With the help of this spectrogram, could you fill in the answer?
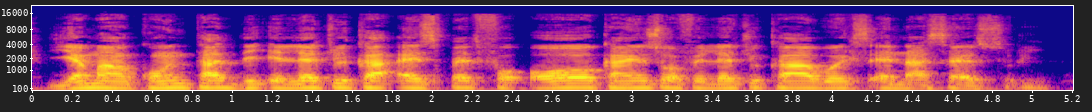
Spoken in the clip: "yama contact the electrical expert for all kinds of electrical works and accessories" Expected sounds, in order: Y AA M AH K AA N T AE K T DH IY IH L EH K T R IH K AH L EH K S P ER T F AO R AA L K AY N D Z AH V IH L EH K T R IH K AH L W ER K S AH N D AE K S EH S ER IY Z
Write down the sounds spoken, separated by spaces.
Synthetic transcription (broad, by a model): Y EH M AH K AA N T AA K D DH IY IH L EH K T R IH K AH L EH S P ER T F AO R AA L K AY N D S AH F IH L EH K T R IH K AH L W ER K S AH N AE S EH S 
